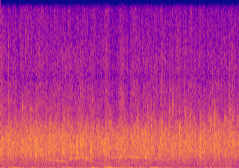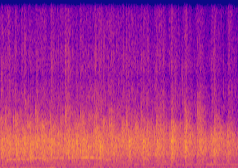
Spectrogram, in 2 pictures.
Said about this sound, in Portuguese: para quem peço uma enorme salva de palmas, por favor.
